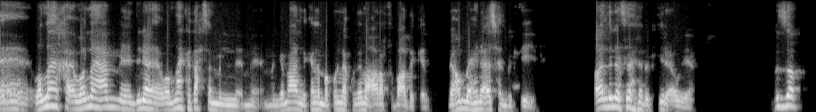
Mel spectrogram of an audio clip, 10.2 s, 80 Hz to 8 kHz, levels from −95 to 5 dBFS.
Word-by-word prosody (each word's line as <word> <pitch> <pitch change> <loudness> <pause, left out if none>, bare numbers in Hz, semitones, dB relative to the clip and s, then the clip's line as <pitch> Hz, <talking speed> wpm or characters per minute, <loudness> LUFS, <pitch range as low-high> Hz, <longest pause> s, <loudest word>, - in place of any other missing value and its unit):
آآ، 135 -3 -2
والله 190 +8 +4
خ - - -4
والله 155 +7 +3
يا 170 - +2
عم 170 -2 0
الدنيا 140 -1 +2
والله 130 +7 +1
كانت 155 -1 -3
أحسن 150 - -2
من 110 -3 +1
ال - - -9
م - - -4 0.2
من 105 - -9
الجماعة 125 +7 +1
اللي 120 -4 -1
كان 130 - -1
لمّا 125 - +1
كنّا 130 -1 0
كُلنا 120 +1 0
عرب 115 0 +2
في - - -25
بعض 110 -3 +1
كده، - - -11 0.3
ده - - +1
هُم 145 0 +3
هنا 135 +1 +3
أسهل 135 - -3
بكتير، 300 +4 -8 0.7
آه، - - +5
الليلة 180 0 +4
سهلة 155 -5 0
بكتير 115 +4 -4
أوي 100 -3 -2
يعني، 85 - -12 1.0
بالضبط. 190 +5 0
140 Hz, 210 wpm, -14 LUFS, 120-170 Hz, 1.0 s, آه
